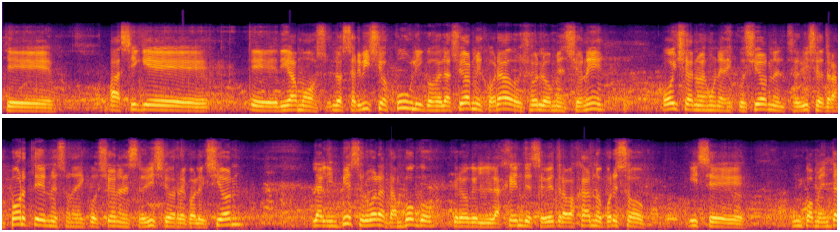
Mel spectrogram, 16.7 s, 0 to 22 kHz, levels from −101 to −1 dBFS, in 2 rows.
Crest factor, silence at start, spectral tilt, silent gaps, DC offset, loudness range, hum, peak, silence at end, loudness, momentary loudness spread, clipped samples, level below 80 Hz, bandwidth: 14 dB; 0 s; -4 dB/octave; none; under 0.1%; 2 LU; none; 0 dBFS; 0 s; -15 LUFS; 9 LU; under 0.1%; -56 dBFS; 10 kHz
